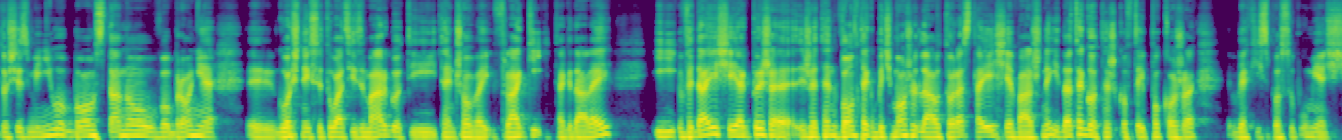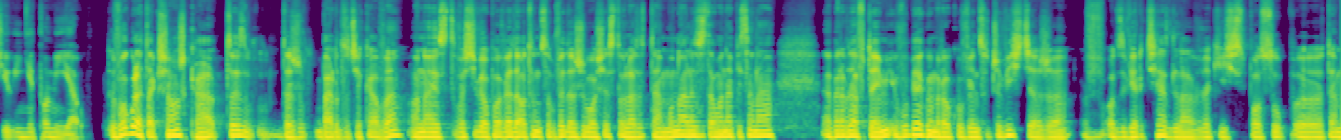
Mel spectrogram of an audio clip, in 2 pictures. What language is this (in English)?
Polish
